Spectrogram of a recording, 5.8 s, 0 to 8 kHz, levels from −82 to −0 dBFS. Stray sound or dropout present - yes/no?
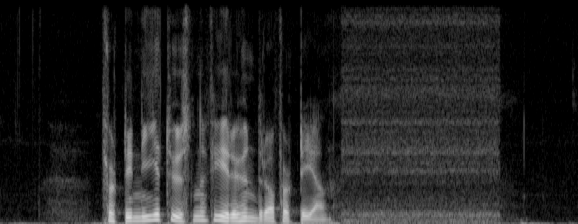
no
